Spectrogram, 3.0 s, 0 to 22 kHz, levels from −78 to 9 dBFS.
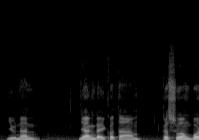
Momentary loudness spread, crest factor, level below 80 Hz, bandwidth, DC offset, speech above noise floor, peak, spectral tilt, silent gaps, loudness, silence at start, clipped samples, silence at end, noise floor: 11 LU; 18 dB; -64 dBFS; 14 kHz; under 0.1%; 35 dB; -10 dBFS; -6.5 dB/octave; none; -28 LUFS; 0.1 s; under 0.1%; 0 s; -61 dBFS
